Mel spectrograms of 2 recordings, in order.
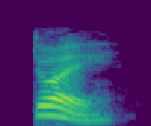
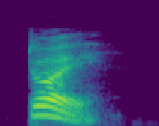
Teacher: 对 is pronounced using a falling tone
